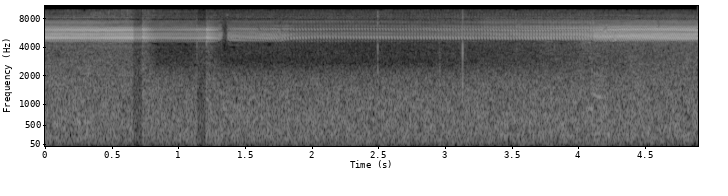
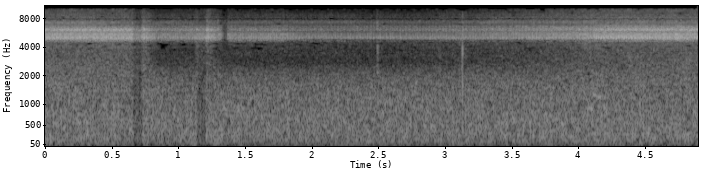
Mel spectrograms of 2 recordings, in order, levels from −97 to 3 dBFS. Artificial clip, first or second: second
